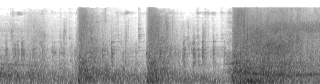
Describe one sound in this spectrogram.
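Gunshots blast loudly, one after another.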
